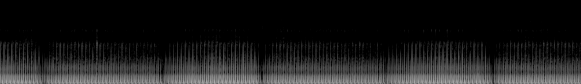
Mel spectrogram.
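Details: Low, rough purr of a domestic cat asleep, pulsing in slow waves with short breaks roughly every 1.2 seconds. Nothing else is heard.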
